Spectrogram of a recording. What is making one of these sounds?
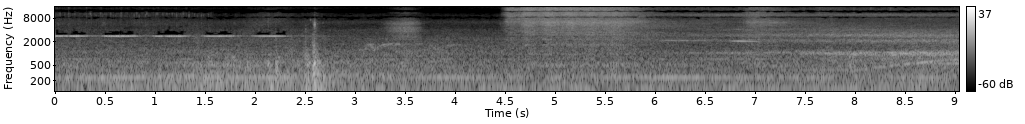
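An electric train hums steadily while standing still.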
